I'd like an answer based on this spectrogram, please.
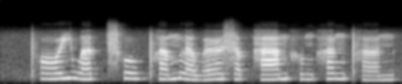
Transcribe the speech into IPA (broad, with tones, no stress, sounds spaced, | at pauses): pʰ ɔː˨˥ j w ɐ˨˥ t̚ t͡sʰ o˧ w pʰ ɐ˨˥ m l ɐ˨˩ w œː˨˧ s ɐ˨ p̚ h aː˨˥ m h ʊ˧ ŋ h ɐ˥ ŋ pʰ ɐ˨˧ n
